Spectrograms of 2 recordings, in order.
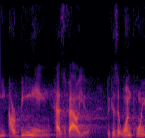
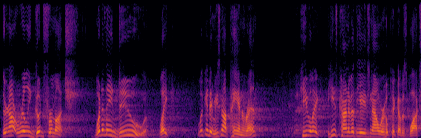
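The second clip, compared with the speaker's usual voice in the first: much higher, louder mock outrage; mock indignation; 11 semitones higher, 3 dB louder than usual. Pastor teasing the congregation about babies, mock outrage. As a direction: play up the outrage, tongue in cheek.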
